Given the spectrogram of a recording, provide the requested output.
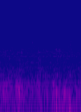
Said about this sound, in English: Is it thundering over there? Yes, so that in the Because it's thundering background, over here too. you can hear it, and I'm sure the mic's gonna pick up on it, but it's coming down pretty hard here, so.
